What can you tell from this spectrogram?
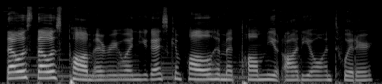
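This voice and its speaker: A woman's voice: a little high, fast. Bubbly, giggly woman streamer, light voice. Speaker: cover singer and streamer. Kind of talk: casual livestream Q&A.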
